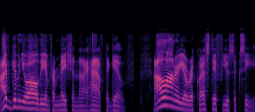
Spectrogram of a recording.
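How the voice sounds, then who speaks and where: In a put-on character voice, a man talks at a moderate pace with a fairly high pitch and lively intonation. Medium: read story. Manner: curt.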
